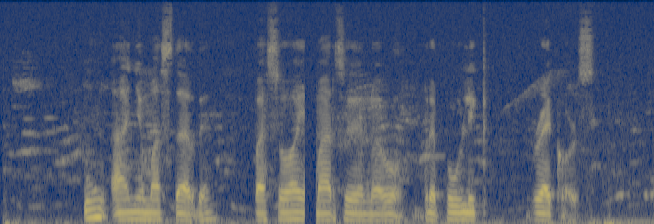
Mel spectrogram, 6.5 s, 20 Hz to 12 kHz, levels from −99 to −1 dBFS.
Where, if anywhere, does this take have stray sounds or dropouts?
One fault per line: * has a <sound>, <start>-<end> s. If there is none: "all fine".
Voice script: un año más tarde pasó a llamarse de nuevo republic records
* has a dropout, 3.0-3.2 s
